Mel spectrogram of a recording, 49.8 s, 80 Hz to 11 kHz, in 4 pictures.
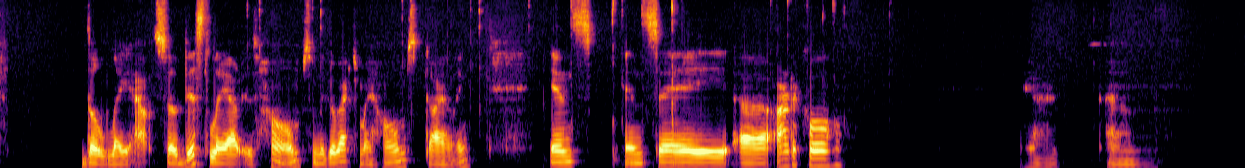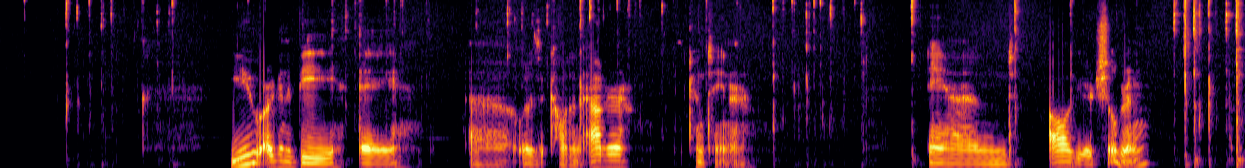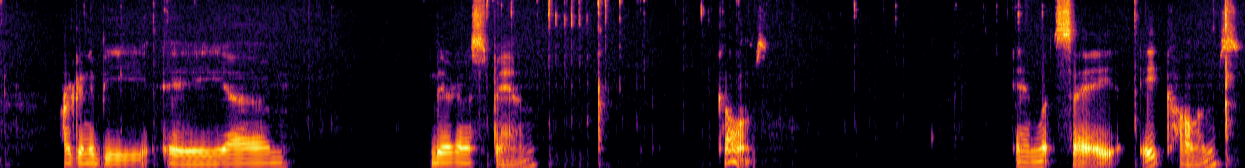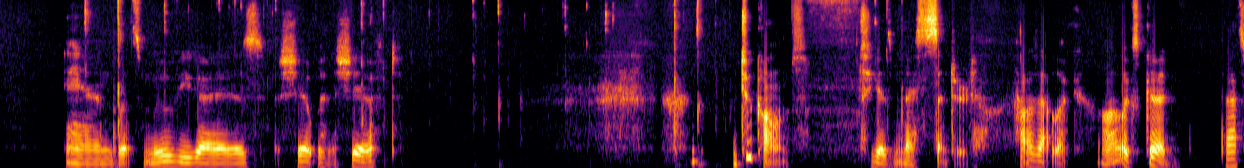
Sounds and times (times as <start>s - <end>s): Speech: 0.8s - 4.8s, 5.5s - 8.5s, 10.2s - 11.6s, 14.8s - 20.1s, 21.7s - 24.0s, 25.5s - 27.8s, 29.2s - 30.4s, 32.1s - 32.6s, 35.0s - 37.4s, 38.0s - 41.4s, 44.1s - 49.7s
Typing: 13.1s - 14.3s, 20.2s - 21.7s, 24.2s - 25.0s, 29.8s - 32.1s, 41.0s - 42.5s.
